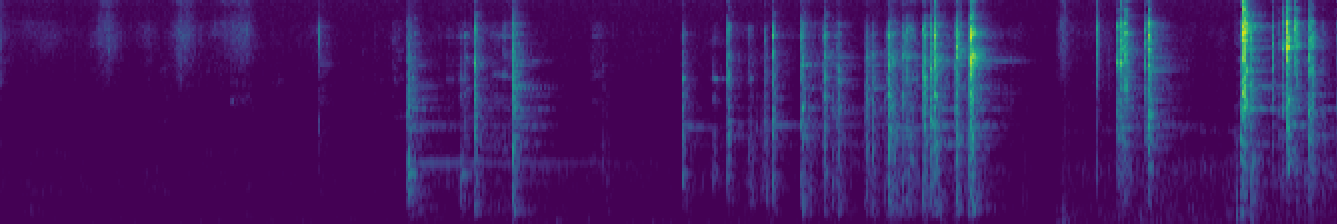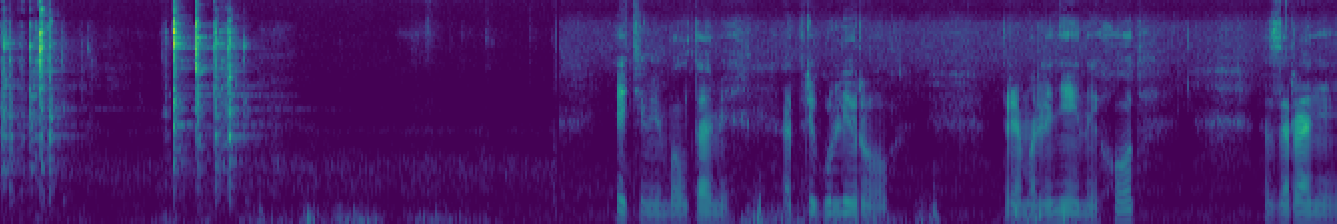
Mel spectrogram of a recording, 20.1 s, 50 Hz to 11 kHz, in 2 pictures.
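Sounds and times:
steel clinks and rattles: 0:03.0 - 0:07.7, 0:08.3 - 0:12.2.

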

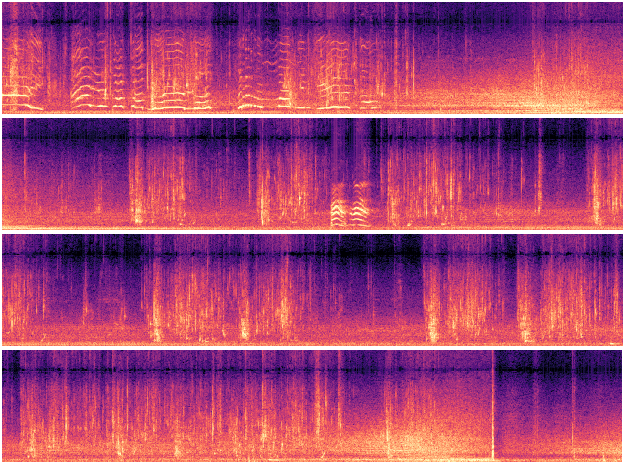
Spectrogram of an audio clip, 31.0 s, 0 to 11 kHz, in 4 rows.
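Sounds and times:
water sloshing and splashing: 0:00.0 - 0:29.2.

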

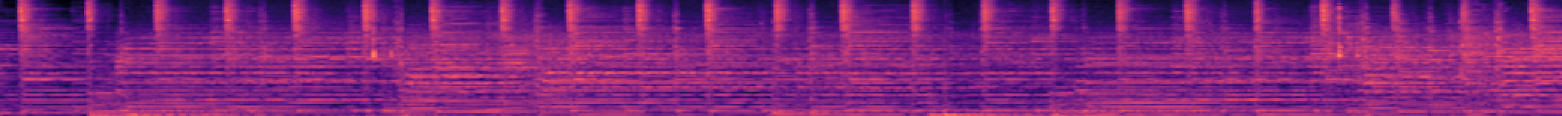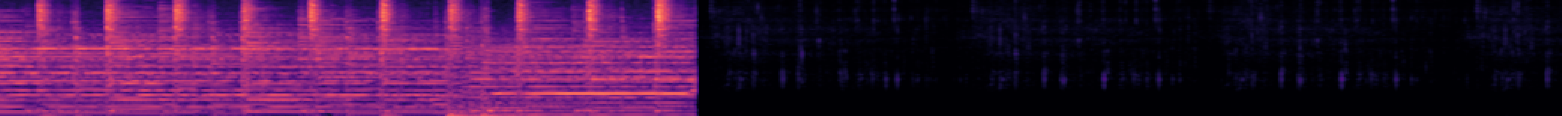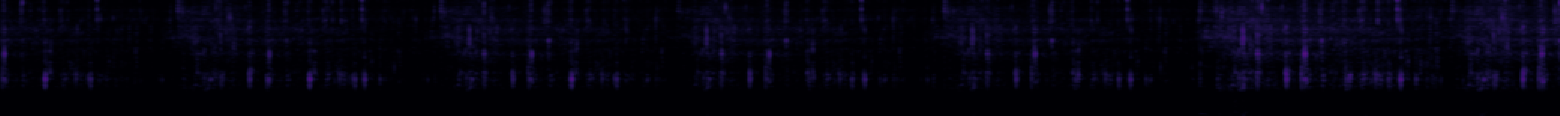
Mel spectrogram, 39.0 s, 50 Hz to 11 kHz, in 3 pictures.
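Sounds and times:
faint crackles and ticks: 0:18.8 - 0:39.0.

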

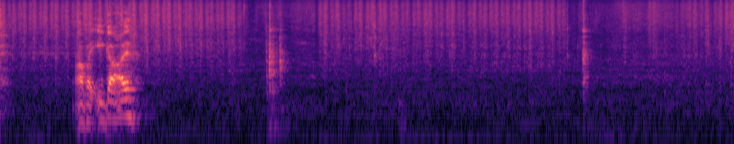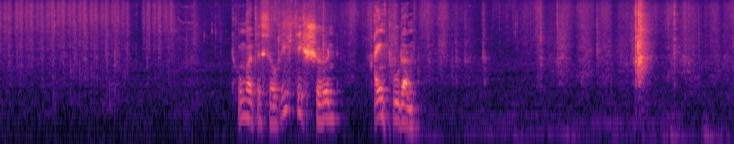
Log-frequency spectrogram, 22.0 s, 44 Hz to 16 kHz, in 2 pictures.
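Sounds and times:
rustle and patter of granules: 0:09.2 - 0:17.6.

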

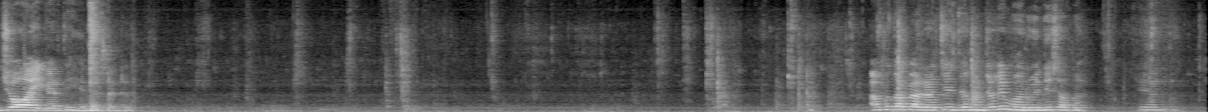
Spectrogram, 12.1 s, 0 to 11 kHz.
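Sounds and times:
faint steady hum: 0:00.0 - 0:12.0
people chewing noodles: 0:00.8 - 0:12.0
forks clicking on plastic plates: 0:07.1 - 0:10.2.

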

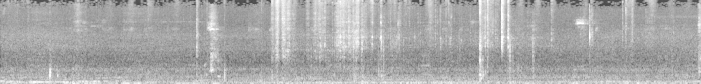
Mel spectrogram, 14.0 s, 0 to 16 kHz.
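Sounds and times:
rustling and scraping of wood: 0:05.4 - 0:10.8.

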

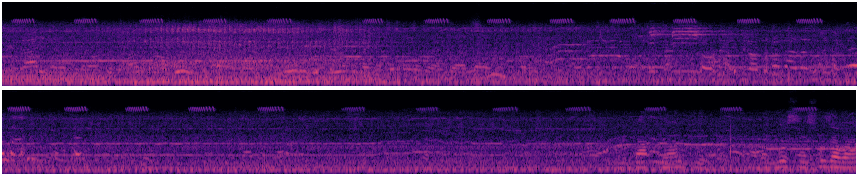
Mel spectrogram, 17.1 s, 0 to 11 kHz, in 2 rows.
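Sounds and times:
cricket chirping: 0:00.0 - 0:16.0.

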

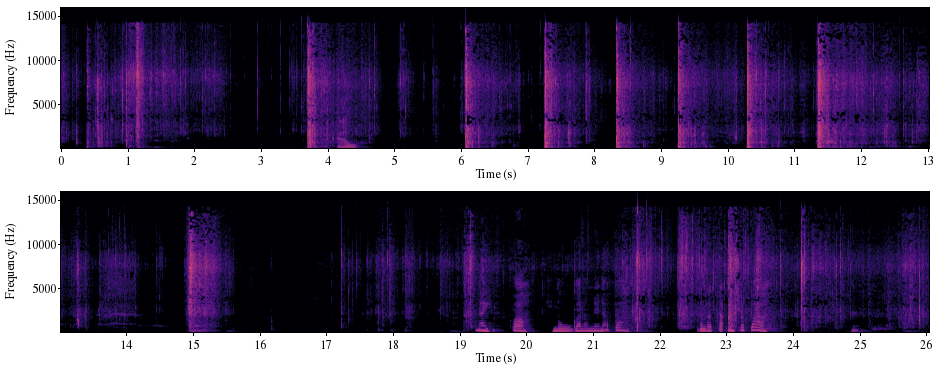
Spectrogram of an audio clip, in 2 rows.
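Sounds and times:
machete chopping banana stalk: 0:03.6 - 0:04.4, 0:06.0 - 0:12.7.

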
